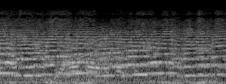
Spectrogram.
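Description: Marching brass band of trumpets and saxophones playing a melody in held notes that step from pitch to pitch.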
